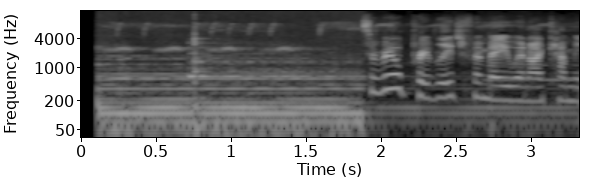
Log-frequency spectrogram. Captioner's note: insects and birds chirping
